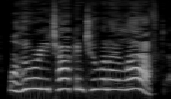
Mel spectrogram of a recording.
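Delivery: the husband demanding an answer, hammed up; pressing husband. Husband pressing his wife about the call, mock loud. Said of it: "He goes".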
